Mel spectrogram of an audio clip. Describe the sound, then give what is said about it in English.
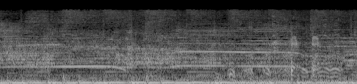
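Blake Shelton whoops and yells in celebration at a singing competition finale when his contestant wins. Loud whoops rise over crowd noise and music. “And you can hear him go, woo! Having a good time.”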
